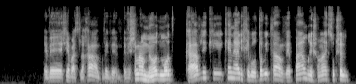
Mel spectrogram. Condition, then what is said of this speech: Stuttering. תראה, בתור אחד שאמרת שפעם סבל מגמגום, דיברת פה 16 דקות ברצף.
